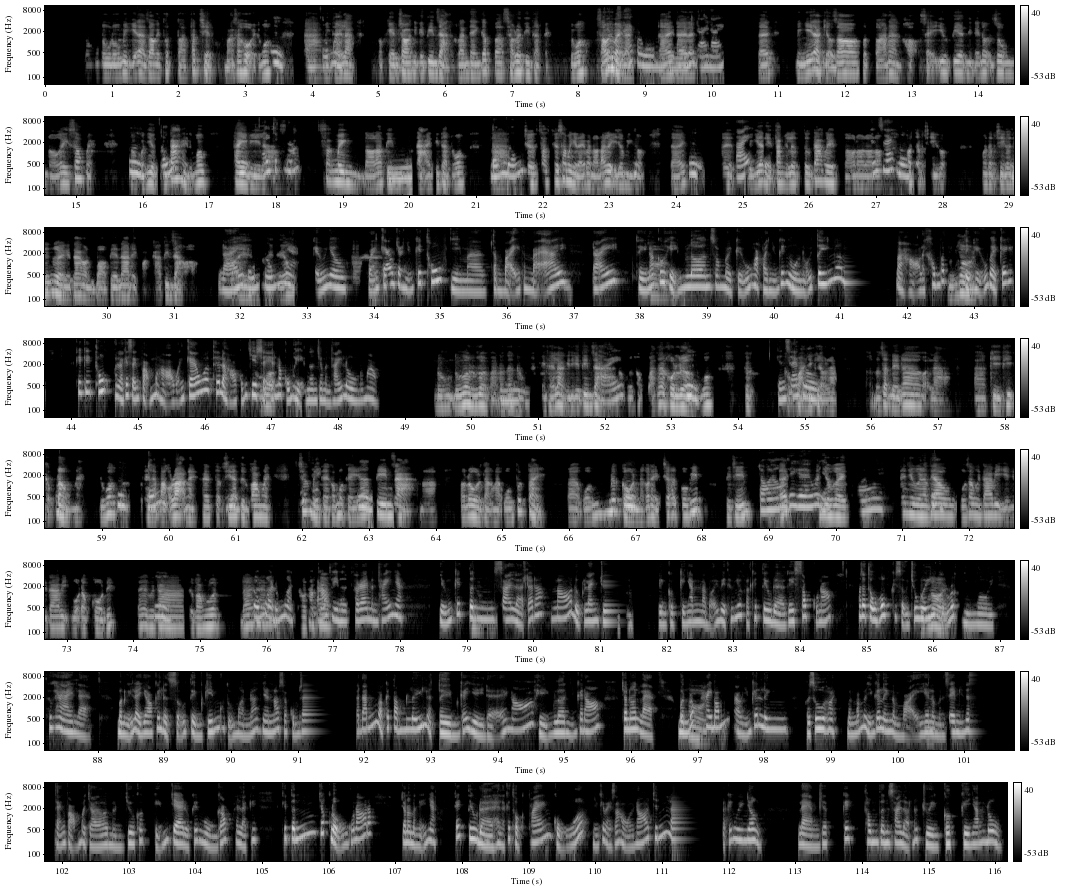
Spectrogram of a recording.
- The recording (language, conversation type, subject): Vietnamese, unstructured, Bạn có lo ngại về việc thông tin sai lệch lan truyền nhanh không?
- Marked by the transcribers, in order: distorted speech; tapping; static; other background noise; in English: "link"; in English: "link"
